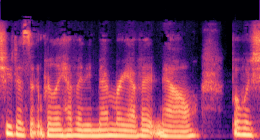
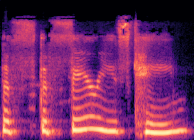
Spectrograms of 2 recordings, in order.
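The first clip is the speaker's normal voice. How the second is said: little daughter's voice; 8 semitones higher, slower than usual. Retold or imitated. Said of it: "And she said".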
